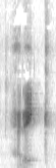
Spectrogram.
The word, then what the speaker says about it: headache: pronunciation stomach headache character the ch there should have the k sound so it should be stomach headache and character stomach headache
